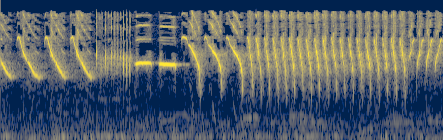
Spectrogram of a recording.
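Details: Canary rolling song meant to draw other canaries into singing: a few falling whistles, a brief pure held tone, then a long, rapid metallic trill of evenly repeated notes.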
